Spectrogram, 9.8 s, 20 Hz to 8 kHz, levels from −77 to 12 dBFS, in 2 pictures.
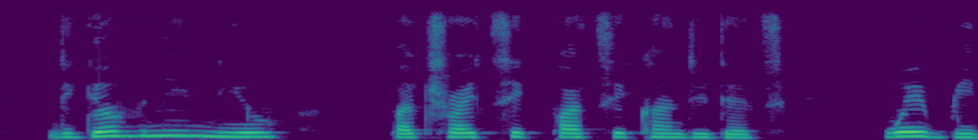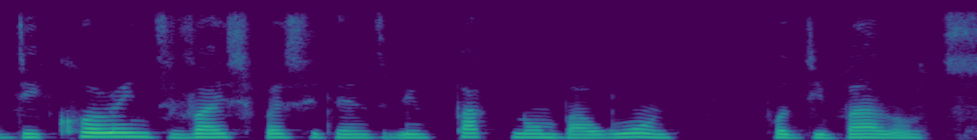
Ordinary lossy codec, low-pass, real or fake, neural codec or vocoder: none; 7.2 kHz; real; none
